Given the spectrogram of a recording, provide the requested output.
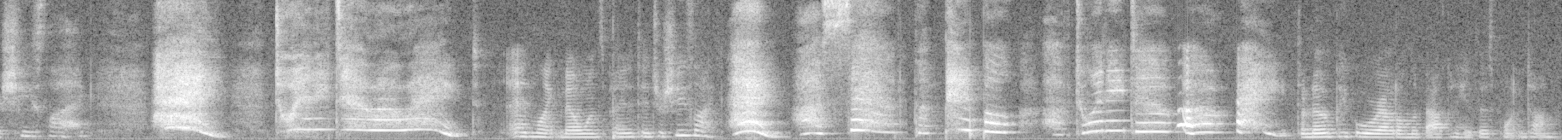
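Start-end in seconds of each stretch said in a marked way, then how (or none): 1.2-3.6 high-pitched full-volume holler; yelling down. Retold or imitated. Roommate yelling down to the noisy apartment below, loud high shout. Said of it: "She's yelling down there". 5.4-9.8 very high, drawn-out holler; top-of-lungs yelling. Retold or imitated. Roommate calling out the people downstairs, high lung-busting yell. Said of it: "yelling at the top of her lungs".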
